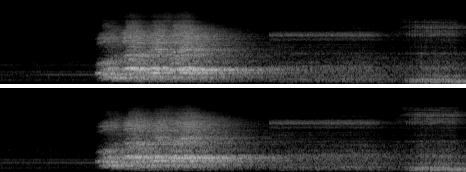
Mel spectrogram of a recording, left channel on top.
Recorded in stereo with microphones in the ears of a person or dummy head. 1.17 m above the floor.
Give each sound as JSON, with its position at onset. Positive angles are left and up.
{"t": 0.9, "sound": "a shout", "side_deg": 75, "distance_m": 2.0}
{"t": 2.7, "sound": "snoring", "side_deg": 0, "distance_m": 1.2}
